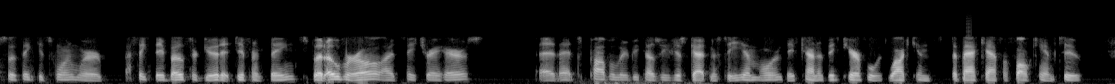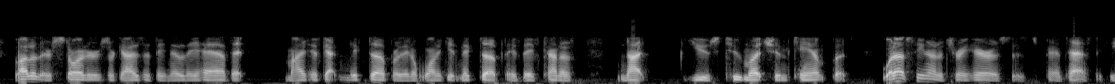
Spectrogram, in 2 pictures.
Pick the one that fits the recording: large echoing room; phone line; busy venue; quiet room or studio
phone line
